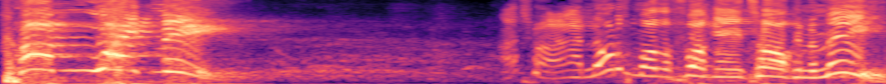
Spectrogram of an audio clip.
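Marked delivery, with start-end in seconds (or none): 0.0-1.4 put-on very high, shrill toddler scream. Retelling a three-year-old's call from the bathroom door: imitating a screaming toddler. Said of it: "all I hear is".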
